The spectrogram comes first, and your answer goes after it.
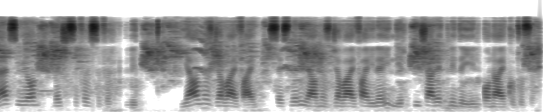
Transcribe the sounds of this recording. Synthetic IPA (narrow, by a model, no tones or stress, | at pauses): væɾsionbɛt͡ʃsɨfɯɾsɯfɯɾlʲijalˠnɯzd͡ʒavajfa̰jsɛslʲe̞ɾijalˠnɯzd͡ʒavajfajilʲejind̪iɾiʃaːɾɛt̪lʲid̪e̞jilʲonajkʰut̪ʰusu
